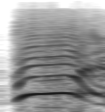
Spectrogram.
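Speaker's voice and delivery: high, loud scream of panic; panicked scream. Retold or imitated. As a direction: cry out in sudden terror at the current. Realizing he is pulled out.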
